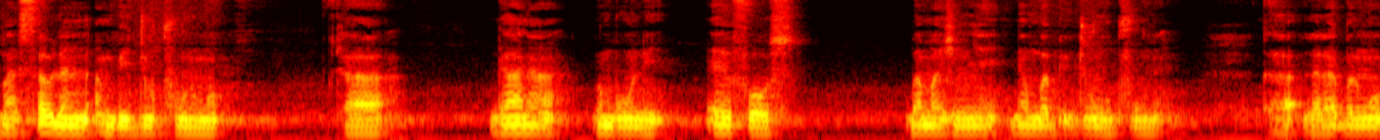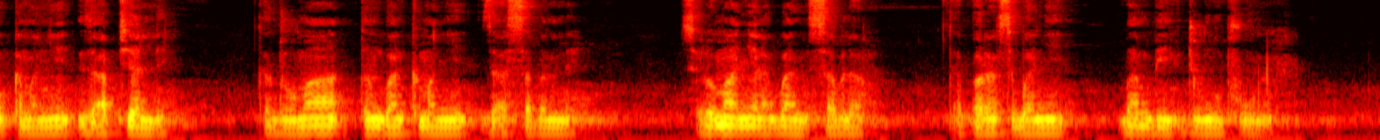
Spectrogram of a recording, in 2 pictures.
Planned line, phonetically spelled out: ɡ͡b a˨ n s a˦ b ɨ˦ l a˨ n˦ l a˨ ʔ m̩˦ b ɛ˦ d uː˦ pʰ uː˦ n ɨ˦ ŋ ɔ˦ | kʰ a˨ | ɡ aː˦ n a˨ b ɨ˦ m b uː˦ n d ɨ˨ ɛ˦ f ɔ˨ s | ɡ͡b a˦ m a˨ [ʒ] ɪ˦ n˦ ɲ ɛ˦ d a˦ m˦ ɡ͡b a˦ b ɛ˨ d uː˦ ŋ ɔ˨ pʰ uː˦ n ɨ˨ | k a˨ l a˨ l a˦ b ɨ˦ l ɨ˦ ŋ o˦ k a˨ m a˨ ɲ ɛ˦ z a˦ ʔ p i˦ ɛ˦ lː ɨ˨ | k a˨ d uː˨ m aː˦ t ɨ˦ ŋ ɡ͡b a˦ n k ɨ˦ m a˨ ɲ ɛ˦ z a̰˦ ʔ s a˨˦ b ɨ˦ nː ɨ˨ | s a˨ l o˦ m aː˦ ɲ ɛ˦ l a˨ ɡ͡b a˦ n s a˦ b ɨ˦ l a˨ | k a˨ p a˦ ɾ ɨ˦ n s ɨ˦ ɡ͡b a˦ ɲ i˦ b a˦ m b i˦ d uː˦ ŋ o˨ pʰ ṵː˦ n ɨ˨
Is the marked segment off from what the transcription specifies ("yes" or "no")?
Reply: no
